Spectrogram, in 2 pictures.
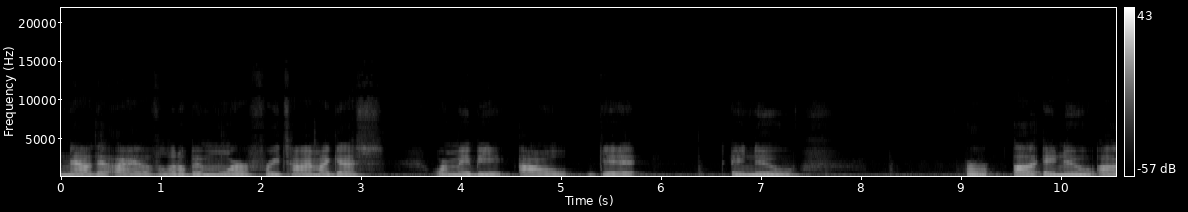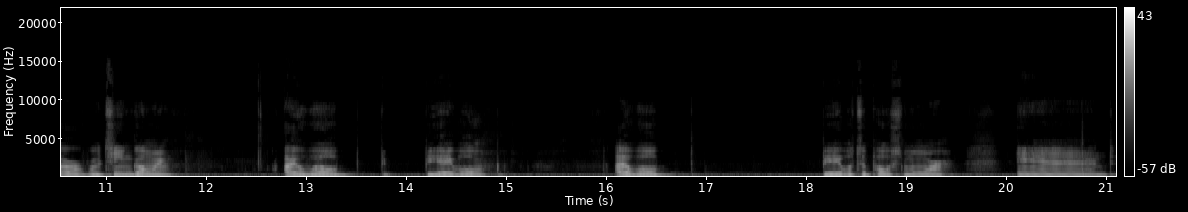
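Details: Male college student who stutters and uses marijuana to help manage his stutter; he says it has improved but persists; stuttering with a repeated phrase and pauses.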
